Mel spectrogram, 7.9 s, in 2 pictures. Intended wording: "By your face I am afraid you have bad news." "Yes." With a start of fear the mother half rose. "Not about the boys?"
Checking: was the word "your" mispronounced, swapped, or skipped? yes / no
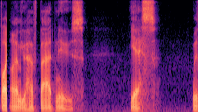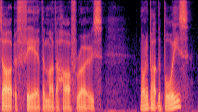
yes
